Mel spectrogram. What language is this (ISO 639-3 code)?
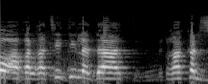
heb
